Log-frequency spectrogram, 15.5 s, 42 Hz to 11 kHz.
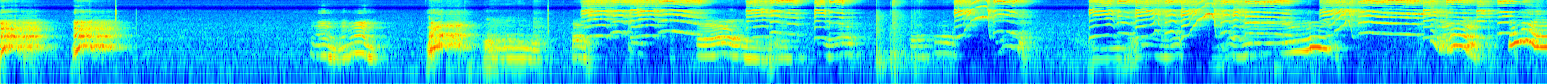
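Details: A 5-month-old Rhodesian Ridgeback named Lyle plays with his beloved squeaky chicken toy; a couple of barks open, then bouts of warbling, up-and-down howls alternate with piercing repeated squeaks, broken by short silent gaps.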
